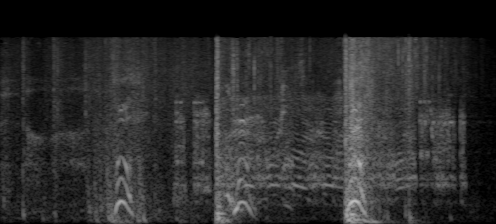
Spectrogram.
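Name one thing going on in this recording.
Heavy blows thud as a creature is struck down.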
